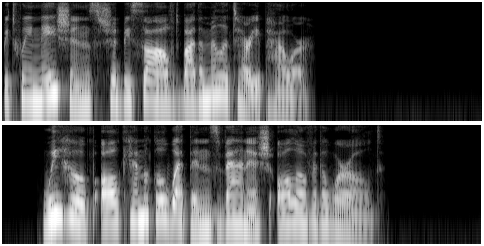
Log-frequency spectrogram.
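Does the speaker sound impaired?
No.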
